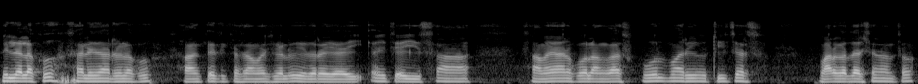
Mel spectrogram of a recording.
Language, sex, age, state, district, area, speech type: Telugu, male, 60+, Telangana, Hanamkonda, rural, spontaneous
